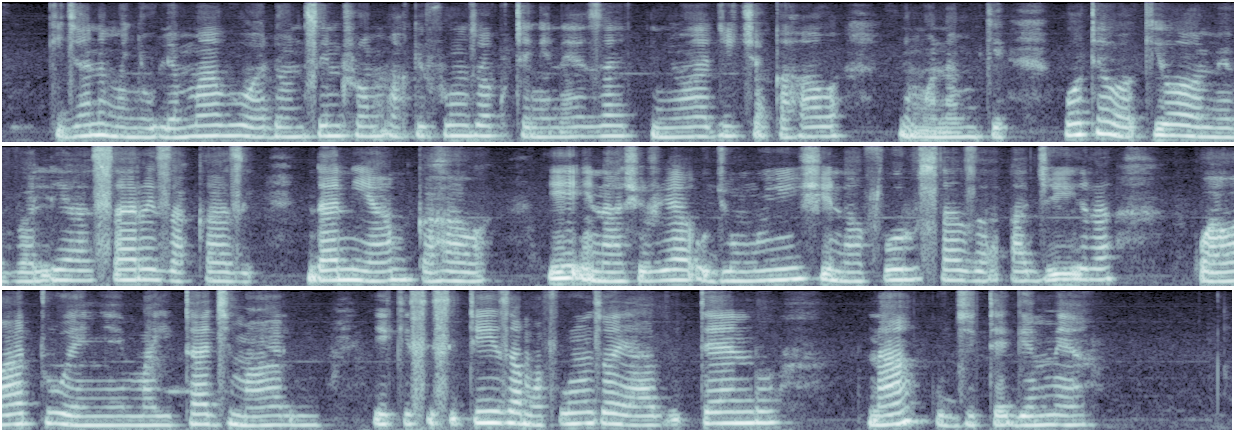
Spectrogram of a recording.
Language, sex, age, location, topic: Swahili, female, 36-49, Nairobi, education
